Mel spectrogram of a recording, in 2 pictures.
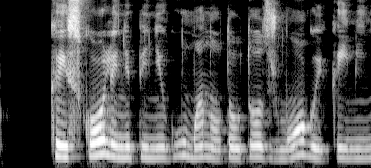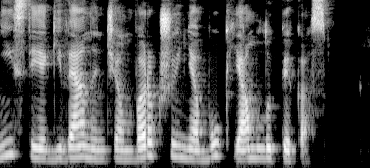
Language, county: Lithuanian, Vilnius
